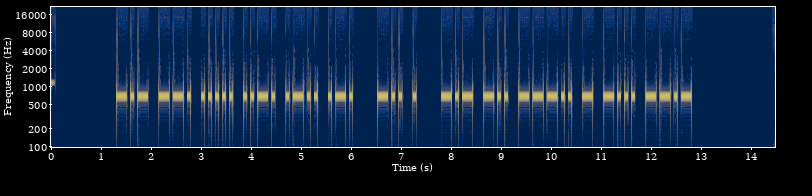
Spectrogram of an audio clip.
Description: Morse code, heard as a keyed tone, about 17 wpm, 700 Hz. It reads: KG5FLR DE KD8TBQ
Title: USA Callsign DE Callsign 17wpm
